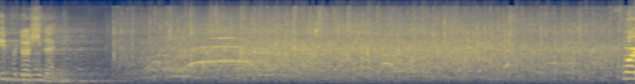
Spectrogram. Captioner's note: applause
